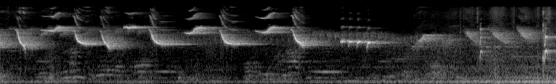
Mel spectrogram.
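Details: Asian pied starling, an agitated male, sings a varied mimicry-filled song. Bright descending whistles come in quick succession, then give way to a rapid buzzy trill and higher slurred notes near the end.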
